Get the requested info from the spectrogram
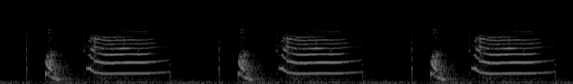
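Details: Three meows from a house cat, each beginning with a harsh rasping attack and holding a smooth, level mid-pitched tone before fading, spaced about two seconds apart in a quiet room.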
